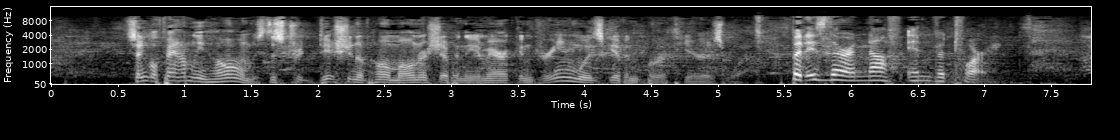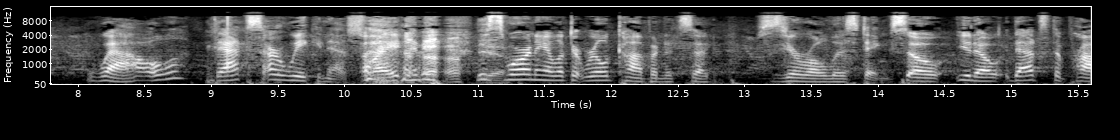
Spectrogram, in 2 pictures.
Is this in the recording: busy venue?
yes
